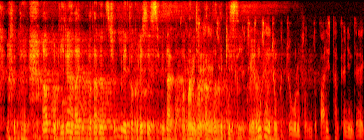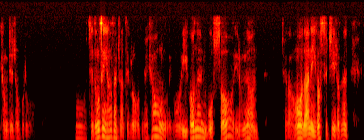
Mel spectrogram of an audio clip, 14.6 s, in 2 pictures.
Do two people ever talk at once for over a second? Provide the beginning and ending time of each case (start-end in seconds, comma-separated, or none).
3.7-5.6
